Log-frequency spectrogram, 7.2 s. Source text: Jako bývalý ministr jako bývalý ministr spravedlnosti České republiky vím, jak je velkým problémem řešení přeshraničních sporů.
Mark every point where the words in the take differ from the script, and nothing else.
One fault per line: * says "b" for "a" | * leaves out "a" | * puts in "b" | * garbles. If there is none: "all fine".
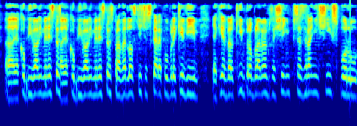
all fine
